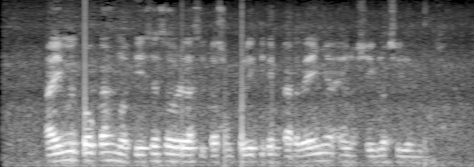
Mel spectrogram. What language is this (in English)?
Spanish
